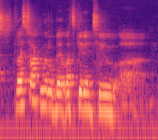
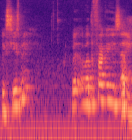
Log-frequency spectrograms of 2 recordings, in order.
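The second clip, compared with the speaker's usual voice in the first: higher-pitched, incredulous challenge; mock indignation; 7 semitones higher than usual. Host baffled by the accented guest, indignant. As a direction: demand an explanation, pitch raised.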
